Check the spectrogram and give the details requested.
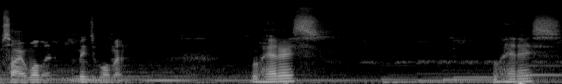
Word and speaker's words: mujeres: Because a J kind of makes an H sound in Spanish.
